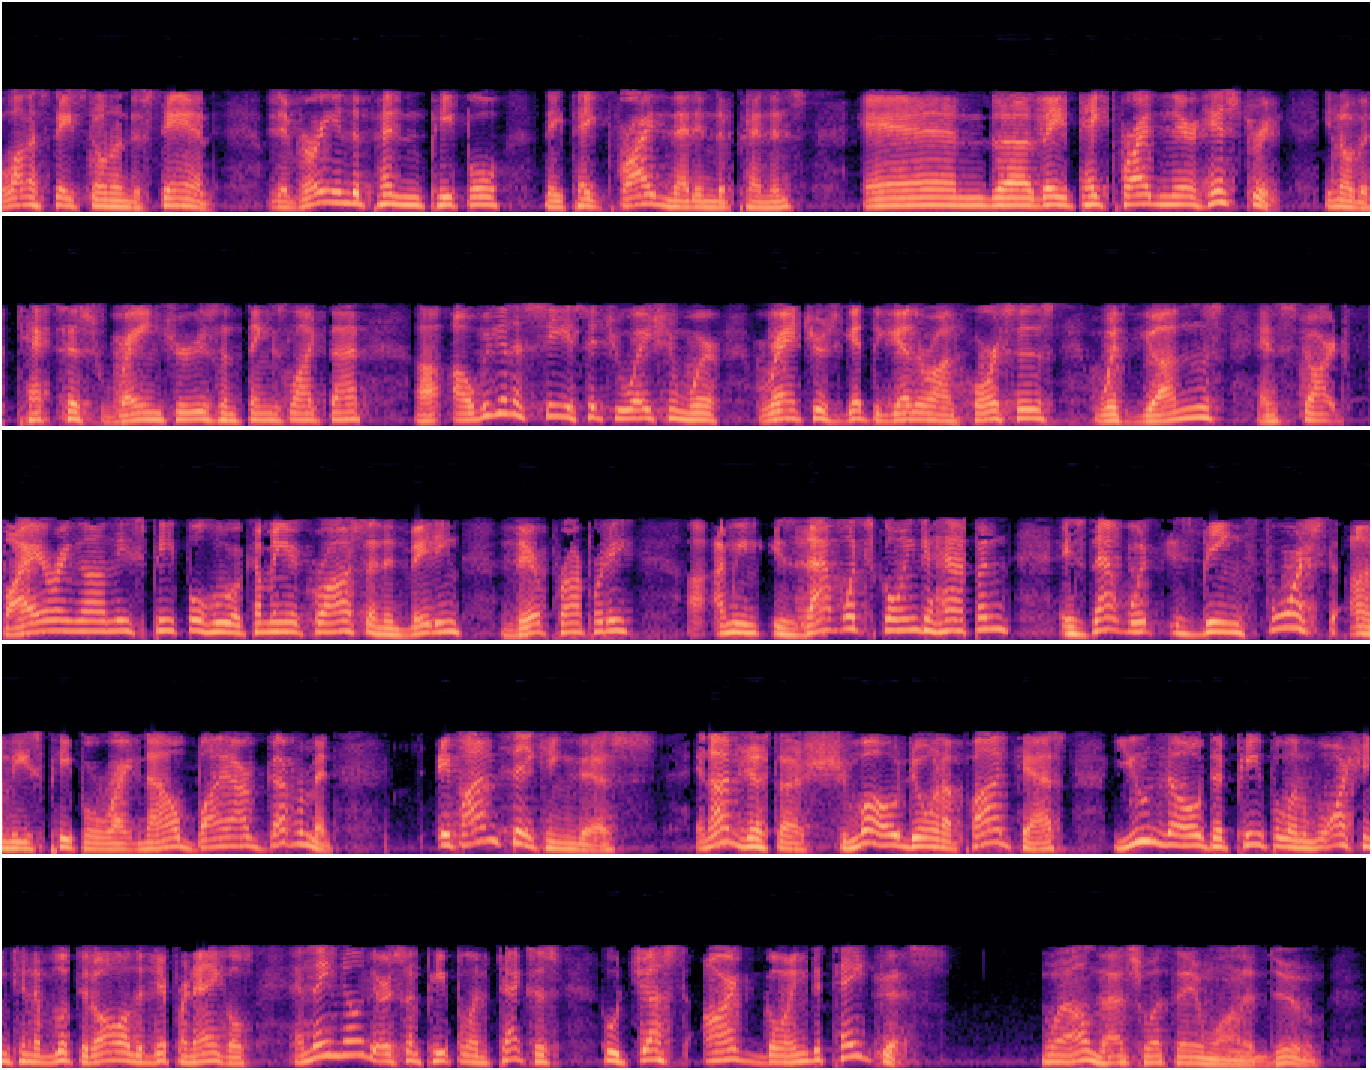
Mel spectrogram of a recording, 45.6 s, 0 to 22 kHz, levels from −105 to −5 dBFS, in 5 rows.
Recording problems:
garbled, watery; badly; nothing above 3.5 kHz
abrupt cut into speech; at the start

